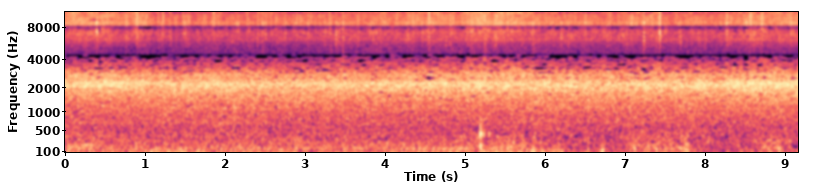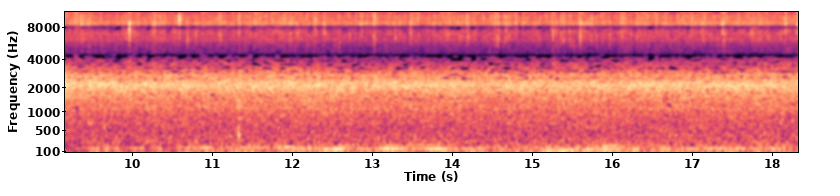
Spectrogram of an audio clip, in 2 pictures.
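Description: Steady rain falling on surfaces, with one sharp tap about five seconds in.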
